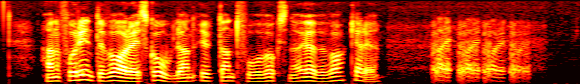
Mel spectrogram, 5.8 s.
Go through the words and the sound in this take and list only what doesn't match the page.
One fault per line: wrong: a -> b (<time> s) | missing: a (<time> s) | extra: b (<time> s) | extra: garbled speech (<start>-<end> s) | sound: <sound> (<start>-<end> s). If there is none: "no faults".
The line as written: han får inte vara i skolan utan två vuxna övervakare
sound: laugh (4.3-5.3 s)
